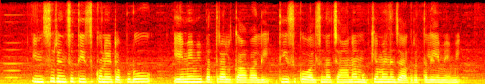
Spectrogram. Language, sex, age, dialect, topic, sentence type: Telugu, female, 18-24, Southern, banking, question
